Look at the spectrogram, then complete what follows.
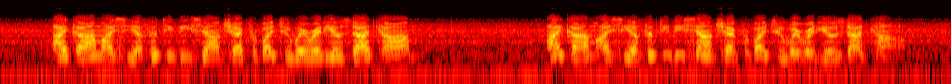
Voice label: icom ic f50v; radio samples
